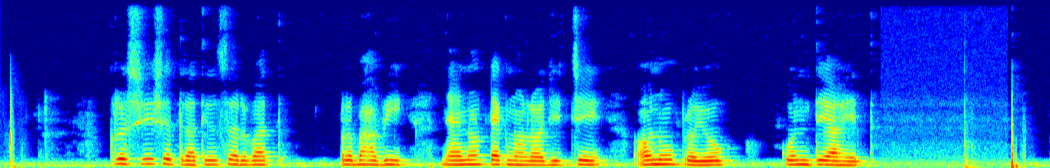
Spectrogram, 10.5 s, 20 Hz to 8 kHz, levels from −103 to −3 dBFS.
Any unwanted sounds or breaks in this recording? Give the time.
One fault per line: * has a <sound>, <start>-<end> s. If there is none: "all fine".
* has a thud, 9.6-9.9 s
